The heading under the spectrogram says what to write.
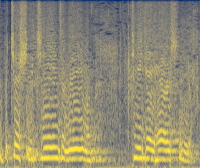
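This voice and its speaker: A man with an American accent speaks at a moderate pace in a high pitch with fairly even intonation, with audible room echo and noticeable background noise. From South Florida. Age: 80s+. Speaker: public commenter. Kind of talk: public comment. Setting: council meeting at a microphone. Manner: halting.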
